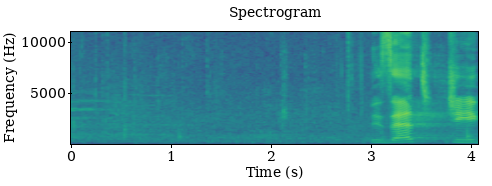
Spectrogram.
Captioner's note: audience applauding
